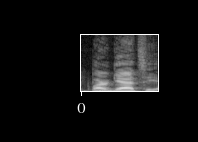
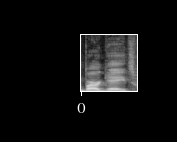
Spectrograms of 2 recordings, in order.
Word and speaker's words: Bargatze: vargati right right yeah that's how we said bargatzi i was saying bar gates when i was loading do people say it wrong all the time oh they say yeah i honestly think our family says it wrong so uh oh you're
